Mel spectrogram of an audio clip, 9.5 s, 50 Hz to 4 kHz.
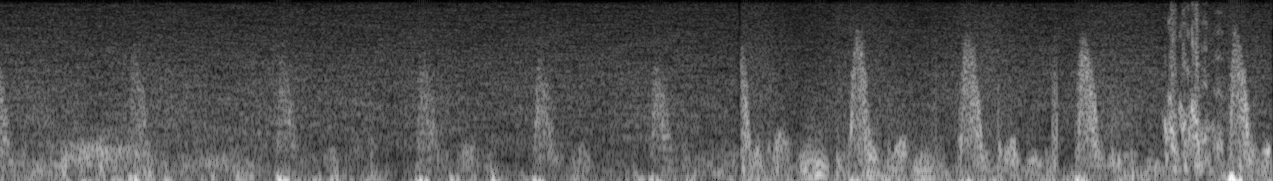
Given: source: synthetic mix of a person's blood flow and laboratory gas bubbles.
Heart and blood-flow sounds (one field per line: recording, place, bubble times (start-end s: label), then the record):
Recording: Doppler ultrasound of blood flow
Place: subclavian vein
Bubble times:
8.72-9.20 s: bubbles
From the record:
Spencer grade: 1 (occasional bubble signal discernible with the cardiac motion signal, with majority of cardiac periods free of bubbles)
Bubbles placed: anywhere in the cardiac cycle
